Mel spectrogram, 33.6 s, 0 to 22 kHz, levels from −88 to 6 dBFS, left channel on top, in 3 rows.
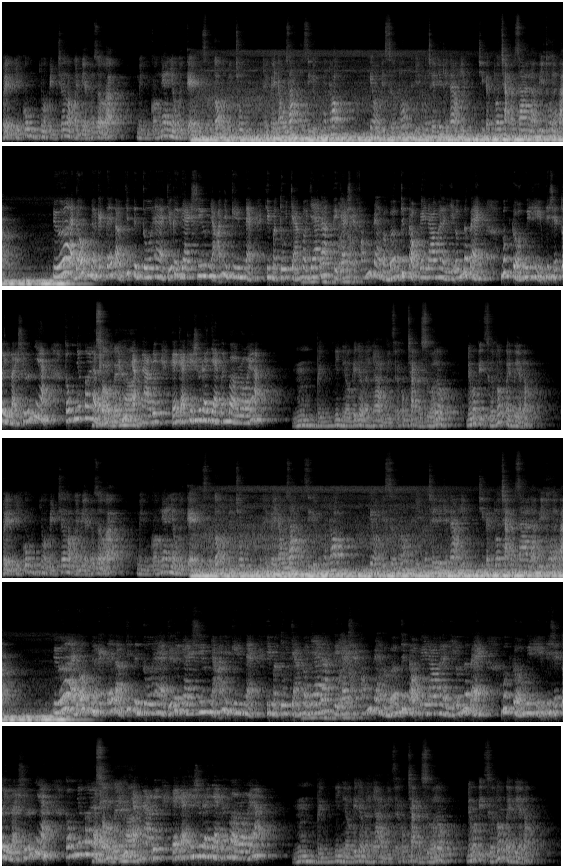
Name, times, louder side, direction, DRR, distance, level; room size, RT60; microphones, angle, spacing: voice 1, 0.0-2.2 2.7-6.7 7.3-9.3 9.5-11.3 17.2-18.3 24.2-25.2 28.2-31.3 31.7-32.9, left 1 dB, 15° left, -1 dB, 0.4 m, -35 dB
sound 1, 3.7-12.5, equal, 45° right, 1.5 m, -25 dB
voice 2, 12.2-27.6, left 1 dB, 75° left, 1 dB, 0.6 m, -29 dB
4.0 x 2.6 x 2.5 m, 1.2 s
head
